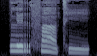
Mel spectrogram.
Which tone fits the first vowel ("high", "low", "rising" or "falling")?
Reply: high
